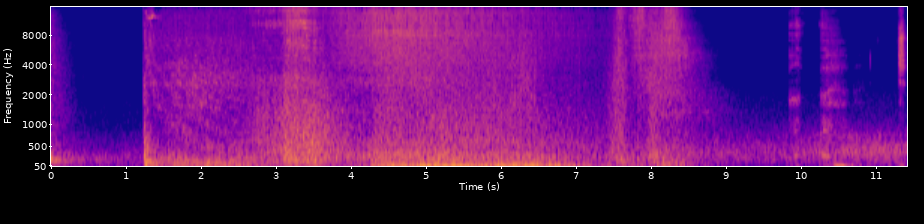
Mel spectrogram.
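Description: A roaring fire blast engulfs a book thrown into the air, bursting in with a sharp onset and surging into a loud, sustained rush of flame for several seconds before easing into a few short, sputtering bursts.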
